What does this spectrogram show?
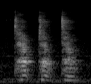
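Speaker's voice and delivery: plain reading voice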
